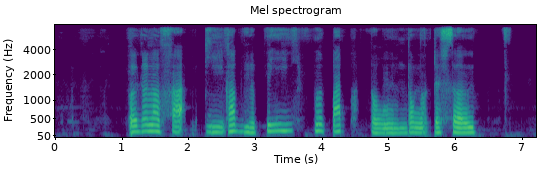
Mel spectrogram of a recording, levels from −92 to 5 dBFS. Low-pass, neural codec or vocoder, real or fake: 7.2 kHz; codec, 16 kHz in and 24 kHz out, 0.6 kbps, FireRedTTS-2 codec; fake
